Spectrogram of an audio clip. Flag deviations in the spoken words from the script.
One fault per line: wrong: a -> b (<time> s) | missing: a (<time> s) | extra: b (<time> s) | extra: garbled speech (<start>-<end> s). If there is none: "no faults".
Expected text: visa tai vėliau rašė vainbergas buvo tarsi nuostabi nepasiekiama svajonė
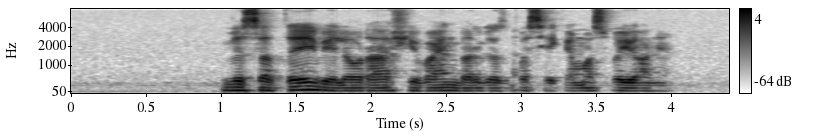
missing: buvo tarsi nuostabi (3.0 s)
